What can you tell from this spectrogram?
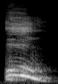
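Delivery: a loud high ouh of a pounding heart; excited high-pitched ouh; heart whoosh. Retold or imitated. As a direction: shoot it up like a heartbeat jolt. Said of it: "J'avais mon cœur qui faisait".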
